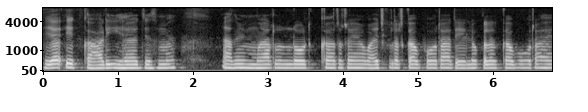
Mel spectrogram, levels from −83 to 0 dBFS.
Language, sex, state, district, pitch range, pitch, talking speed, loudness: Hindi, male, Jharkhand, Deoghar, 165-170 Hz, 170 Hz, 175 wpm, -17 LUFS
